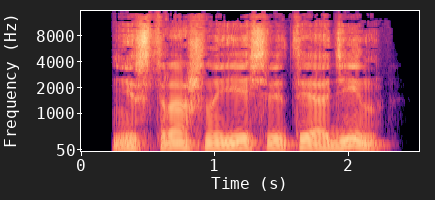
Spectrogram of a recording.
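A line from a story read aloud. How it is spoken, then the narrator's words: Even, steady voice. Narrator (Russian): проговорил ровным голосом фон Хорст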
